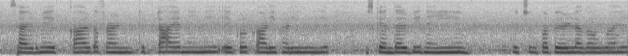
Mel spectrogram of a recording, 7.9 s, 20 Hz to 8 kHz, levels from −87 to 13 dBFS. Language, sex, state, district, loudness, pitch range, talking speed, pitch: Hindi, female, Uttarakhand, Uttarkashi, -20 LUFS, 240-250 Hz, 200 wpm, 240 Hz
